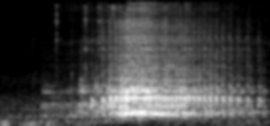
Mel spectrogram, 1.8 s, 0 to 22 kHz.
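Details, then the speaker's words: Ryobi RY142711VNM electric pressure washer, 2700 PSI, which tripped the house breaker, fitted with a new CBB60 120 µF 250 VAC motor run capacitor: on a brief bump with no water the motor hums for about a second and tries to run. "And the motor did try to run."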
